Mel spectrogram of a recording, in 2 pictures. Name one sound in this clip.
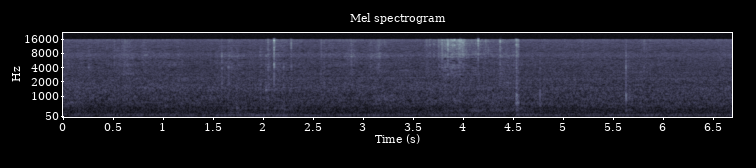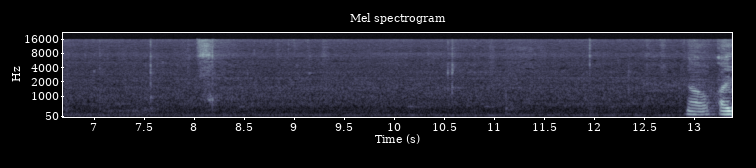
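Wires click and rustle as they are pushed into a plastic board.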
